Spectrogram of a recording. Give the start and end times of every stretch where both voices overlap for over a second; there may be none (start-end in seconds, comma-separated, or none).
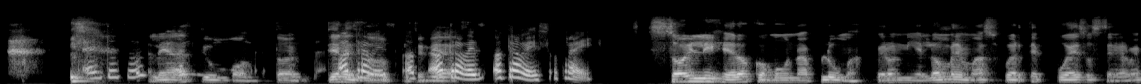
3.4-4.7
